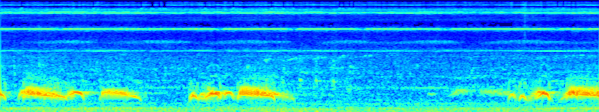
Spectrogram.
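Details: Local red turtle dove, called tekukur, lured and caught in Indonesia; medium-pitched coos in short phrases of two or three notes, pausing between bursts, with a steady electrical hum behind.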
